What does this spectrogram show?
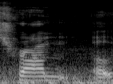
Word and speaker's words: Troma: trma I think it's traum oh traumo like trauma almost yeah nagmo I think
